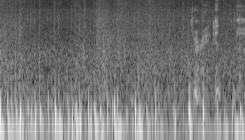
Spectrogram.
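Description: Horse hooves clip-clop steadily in a video game, a fast rhythmic run of low thuds that carries on throughout, with faint background noise and a few brief higher sounds near the end.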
